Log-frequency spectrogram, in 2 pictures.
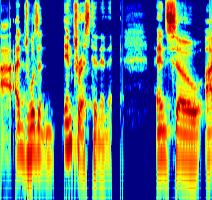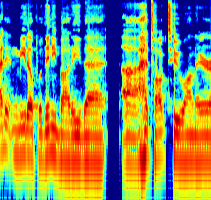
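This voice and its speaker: A man with a Southern US accent and ordinary pitch variation, on a very clean recording with a silent background. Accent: Southern US, fairly country. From US South, Chattanooga area, Tennessee. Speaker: podcast host. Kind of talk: casual personal storytelling. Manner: halting, many fillers.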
